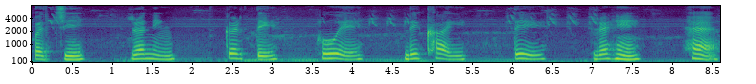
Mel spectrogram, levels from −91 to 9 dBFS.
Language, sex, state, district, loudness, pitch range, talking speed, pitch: Hindi, female, Rajasthan, Bikaner, -13 LUFS, 190-235 Hz, 55 wpm, 210 Hz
